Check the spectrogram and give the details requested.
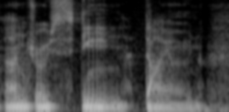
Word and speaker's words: androstenedione: Pine pollen and its impact specifically on the pheromone androstenedione. Finally learned how to pronounce it correctly.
